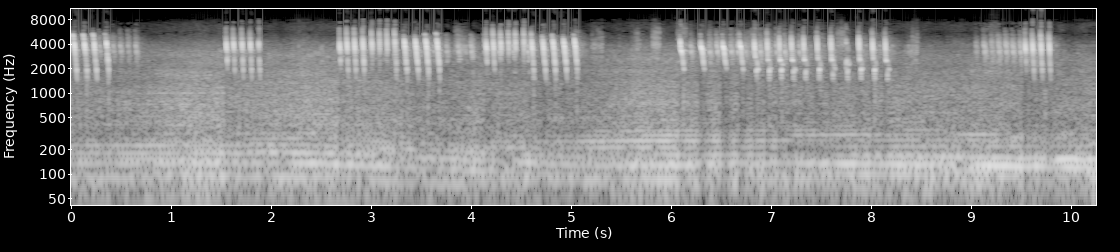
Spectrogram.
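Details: Bar-winged prinia song used as a master recording for training birds: short bursts of quick, high, rattling chirps separated by brief pauses over ten seconds, one longer trill in the middle.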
